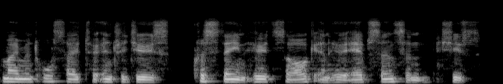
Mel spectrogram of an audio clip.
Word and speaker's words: Herzog: I heard you say Herzog, Ruth, so I'll say Herzog. I hope that's the correct pronunciation.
